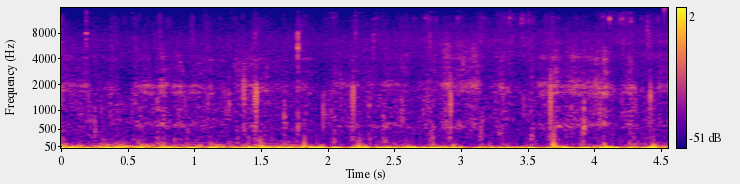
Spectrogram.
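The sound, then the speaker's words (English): A mare's hooves clip-clop in a steady trot during a schooling session on a rein, with many quick, even hoofbeats in a regular rhythm, fairly loud and without voices. “Half halt, trotting on.”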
